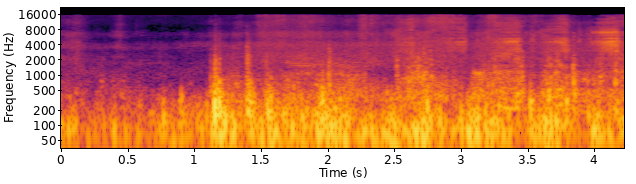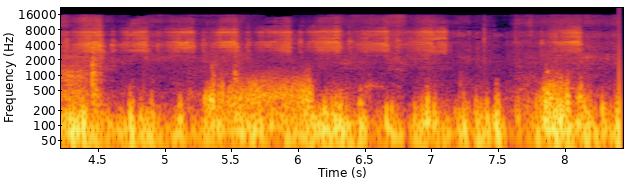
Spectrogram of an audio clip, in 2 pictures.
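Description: Wind buffeting the microphone, with knocks and bumps as the clear canopy of a Pivotal BlackFly is handled and swung down closed over the seated occupant.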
